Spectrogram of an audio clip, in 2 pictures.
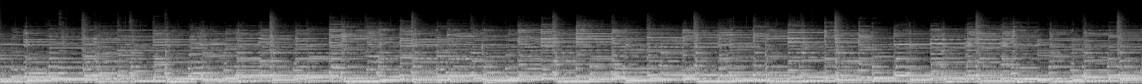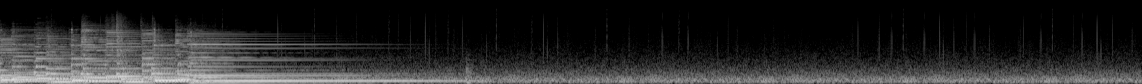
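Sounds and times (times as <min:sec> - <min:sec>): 
party country music loop: 0:00.0 - 0:16.1.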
